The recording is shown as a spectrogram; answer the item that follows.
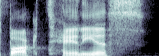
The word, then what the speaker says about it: Bakhtanians: I can't pronounce this guy's last name. Well, you know I'm bad at pronouncing names. Yeah. Bach Tanner Tanis or what was this guy's name? That's your specialty. There you go. Aris. Aris Bakhtanians.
